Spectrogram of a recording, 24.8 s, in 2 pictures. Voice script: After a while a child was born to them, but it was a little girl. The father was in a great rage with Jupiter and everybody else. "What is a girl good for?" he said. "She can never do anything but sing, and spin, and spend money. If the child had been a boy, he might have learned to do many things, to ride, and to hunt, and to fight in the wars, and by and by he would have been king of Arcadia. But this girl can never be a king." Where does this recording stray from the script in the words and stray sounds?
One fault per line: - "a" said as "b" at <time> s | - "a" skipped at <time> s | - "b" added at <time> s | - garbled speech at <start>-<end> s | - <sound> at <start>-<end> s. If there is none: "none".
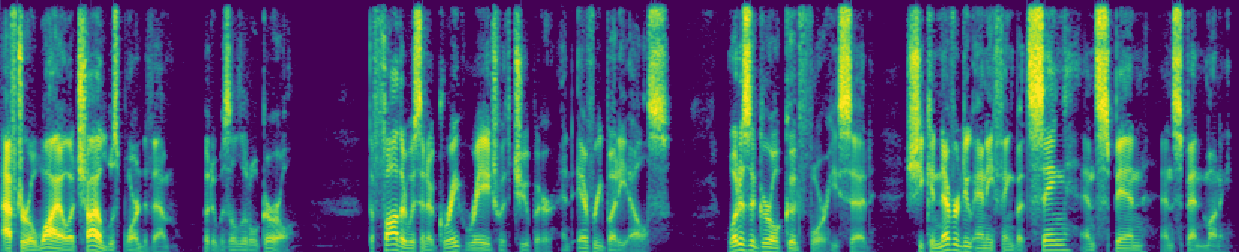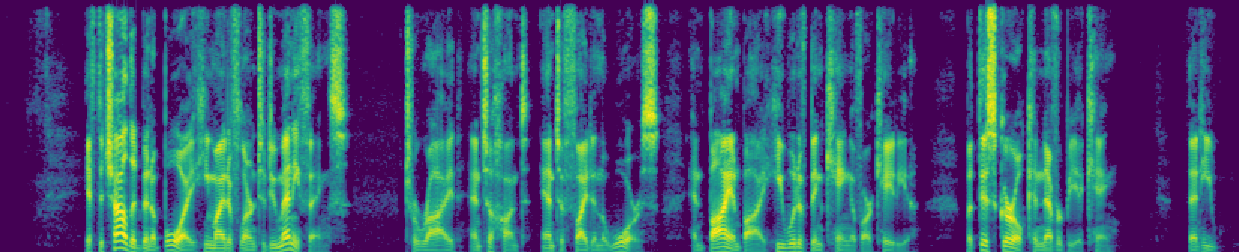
- "Then he" added at 24.3 s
